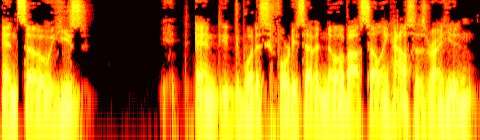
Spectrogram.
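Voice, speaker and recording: A man co-hosting a podcast, chatting casually about video games and retelling things in an animated way. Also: lowish voice, normal speed, dry recording, studio quality. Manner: animated retelling, acting out quotes, laughing often. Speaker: podcast co-host.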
